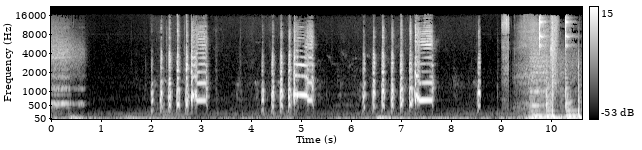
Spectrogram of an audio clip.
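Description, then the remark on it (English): A chicken or hen clucks in repeated bursts of quick, throaty calls, each run rising to a squawk, with no talking, and a rustling rub noise at the very end. “It was a chicken or a hen.”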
